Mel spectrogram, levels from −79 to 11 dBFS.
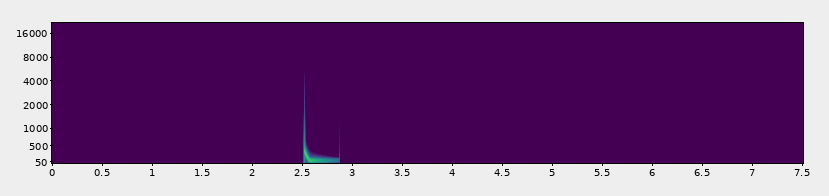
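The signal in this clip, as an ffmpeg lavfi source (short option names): -f lavfi -i "aevalsrc='0.316*pow(10,-3*t/0.58)*sin(2*PI*(390*0.055/log(84/390)*(exp(log(84/390)*min(t,0.055)/0.055)-1)+84*max(t-0.055,0)))':d=0.35:s=44100"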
